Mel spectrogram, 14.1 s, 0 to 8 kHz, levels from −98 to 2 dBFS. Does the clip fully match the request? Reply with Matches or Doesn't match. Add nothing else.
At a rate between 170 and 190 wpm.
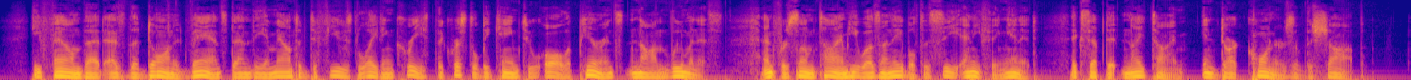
Matches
